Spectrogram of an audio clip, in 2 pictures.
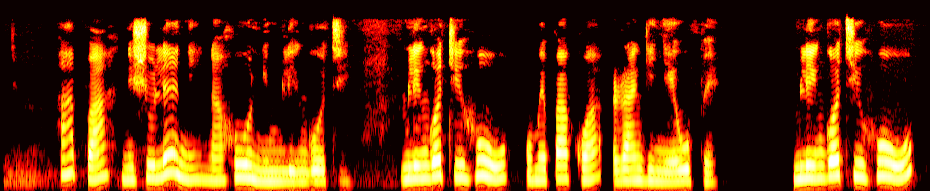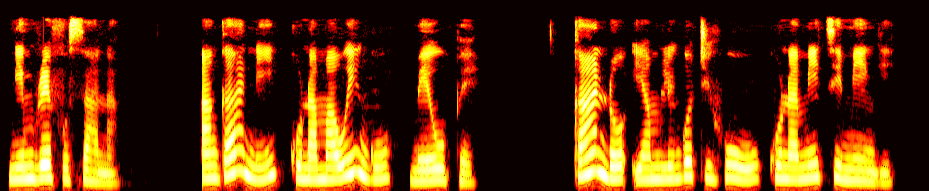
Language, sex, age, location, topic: Swahili, female, 25-35, Kisii, education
